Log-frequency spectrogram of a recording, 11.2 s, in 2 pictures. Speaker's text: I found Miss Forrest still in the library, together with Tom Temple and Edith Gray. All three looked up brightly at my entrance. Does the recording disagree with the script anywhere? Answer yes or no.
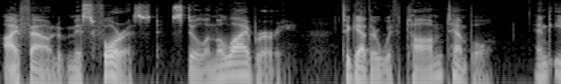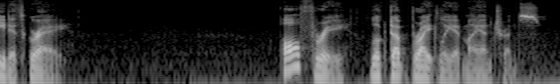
no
